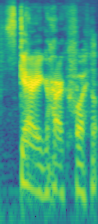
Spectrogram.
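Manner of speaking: ordinary talk, nothing marked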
